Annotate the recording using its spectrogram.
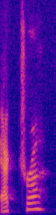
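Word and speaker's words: Echtra: acquired extra games i believe it's how it's pronounced uh e-c-h-t-r-a ektra i believe uh torchlight three is the game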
